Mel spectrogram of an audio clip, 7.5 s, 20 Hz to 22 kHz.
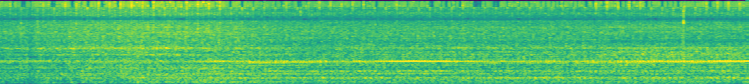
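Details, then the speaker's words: Audi A6 C5 2.4 petrol 1998 idling after alternator repaired and reinstalled: steady hum with faint high whine appeared since; owner asks what is humming. "После замены генератора, есть после его ремонта, появился какой-то гул. Что может так гудеть?"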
